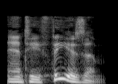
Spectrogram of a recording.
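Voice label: "antitheism", British English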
